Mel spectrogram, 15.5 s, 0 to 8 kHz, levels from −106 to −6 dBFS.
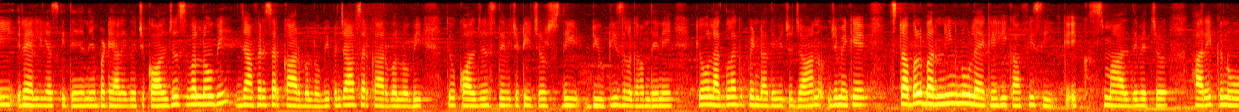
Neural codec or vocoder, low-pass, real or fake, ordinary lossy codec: none; 7.2 kHz; real; Opus, 64 kbps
